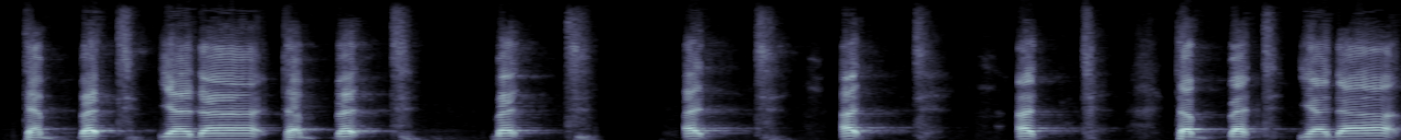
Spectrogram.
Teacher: But you do hear the air on the second ta, which has a sukoon.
